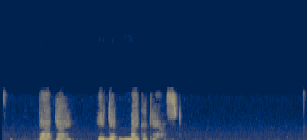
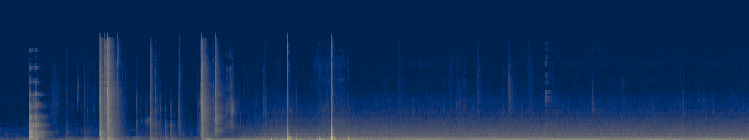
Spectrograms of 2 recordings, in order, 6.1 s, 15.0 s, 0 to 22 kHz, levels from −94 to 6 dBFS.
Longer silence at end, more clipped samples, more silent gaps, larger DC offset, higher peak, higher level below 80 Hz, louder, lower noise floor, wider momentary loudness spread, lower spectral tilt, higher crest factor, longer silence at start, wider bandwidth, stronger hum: first, 2.55 s vs 0 s; neither; neither; neither; second, -10 dBFS vs 0 dBFS; second, -68 dBFS vs -44 dBFS; first, -29 LUFS vs -36 LUFS; first, -74 dBFS vs -66 dBFS; about the same, 15 LU vs 17 LU; second, -4 dB/octave vs -6 dB/octave; second, 22 dB vs 34 dB; second, 0.05 s vs 0.55 s; second, 8.4 kHz vs 16 kHz; neither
